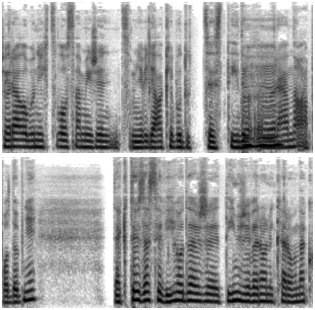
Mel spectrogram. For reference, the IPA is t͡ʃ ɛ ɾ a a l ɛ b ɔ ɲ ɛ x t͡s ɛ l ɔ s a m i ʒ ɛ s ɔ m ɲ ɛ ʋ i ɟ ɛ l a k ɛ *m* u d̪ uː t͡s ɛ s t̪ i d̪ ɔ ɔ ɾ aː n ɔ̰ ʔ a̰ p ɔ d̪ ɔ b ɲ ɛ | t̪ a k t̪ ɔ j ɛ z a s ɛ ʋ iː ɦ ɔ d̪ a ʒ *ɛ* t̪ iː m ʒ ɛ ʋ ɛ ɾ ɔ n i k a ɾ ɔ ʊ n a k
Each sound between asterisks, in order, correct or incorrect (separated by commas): incorrect, correct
